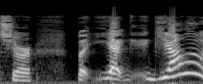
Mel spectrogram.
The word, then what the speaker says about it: giallo: into that, giallo it's and if I'm pronouncing that wrong, anybody out there who's Italian or speaks Italian well, you can write me and say, giallo, isn't it? You're an imbecile. What? It's giallo. Giallo.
